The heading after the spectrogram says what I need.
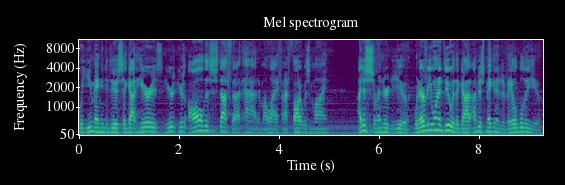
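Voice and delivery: soft, low prayer voice; hushed closing prayer. Acted. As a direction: lead the room quietly into prayer. Pastor leads prayer.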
